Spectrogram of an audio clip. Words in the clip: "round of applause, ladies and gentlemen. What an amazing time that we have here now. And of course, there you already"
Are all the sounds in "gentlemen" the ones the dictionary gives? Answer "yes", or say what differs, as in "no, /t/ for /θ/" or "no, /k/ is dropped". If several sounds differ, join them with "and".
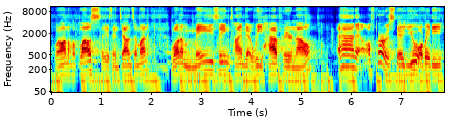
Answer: no, /l/ is dropped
